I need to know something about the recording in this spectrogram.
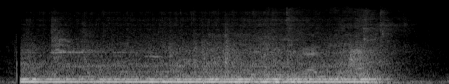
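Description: Electric golf cart's reverse warning buzzer giving one steady, low, unchanging buzz for about three and a half seconds as the cart backs up, starting suddenly just after the start and cutting off sharply near the end.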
